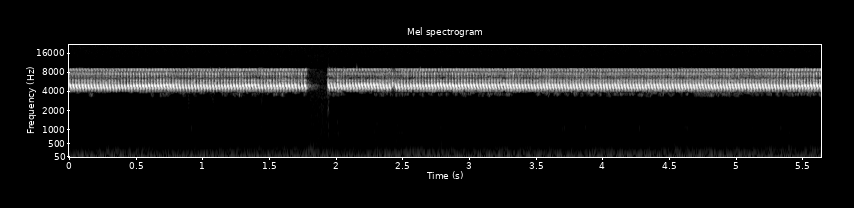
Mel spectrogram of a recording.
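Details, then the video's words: Korean cricket species, 2020 recording from a national biological resources institute, trilling in a continuous, shrill high-pitched buzz, cut by a short silent gap just before two seconds and then resuming unchanged. "루루곰귀뚜라미, 여러번 듣기, 곤충소리"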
